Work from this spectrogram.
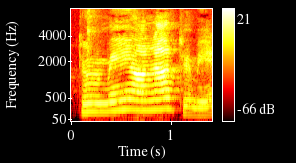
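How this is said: The voice is pushed forward into the face. "now I've got it forward"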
